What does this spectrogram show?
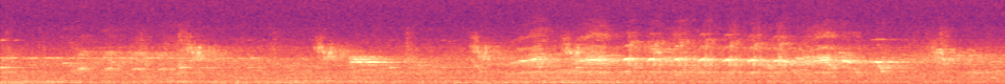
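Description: Faint birds chirping over a low steady hiss, otherwise near silence; one longer high call runs from about four seconds in to past six seconds.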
